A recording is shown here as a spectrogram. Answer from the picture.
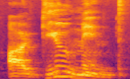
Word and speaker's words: argument: Separamos por sílabas, tiene tres. Esta E se dice normal porque esa sílaba termina en T. Esta A se dice normal porque esa sílaba termina en R. Pero en cambio la U, si hubo que hacer la U en inglés, ¿por qué? Porque esa sílaba termina en vocal. Y cuando la sílaba termina en vocal se pronuncia en inglés.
